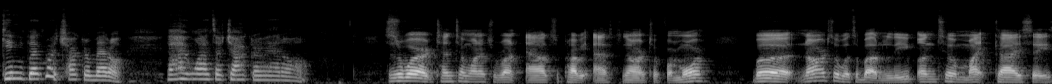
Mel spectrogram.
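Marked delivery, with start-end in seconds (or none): 0.0-3.1 play-acted, shrill, very high screaming voice. Retelling a scene where Tenten screams at Igarashi: retelling Tenten's scream. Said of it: "Tenten's screaming at him".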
